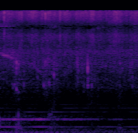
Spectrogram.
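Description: Soft background music with a held tone, fading out near the end, over faint short squeaks and grunts from a litter of newborn piglets.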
